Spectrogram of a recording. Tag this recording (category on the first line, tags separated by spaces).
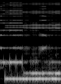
Sound effects > Electronic / Design
interface digital confirmation message alert selection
